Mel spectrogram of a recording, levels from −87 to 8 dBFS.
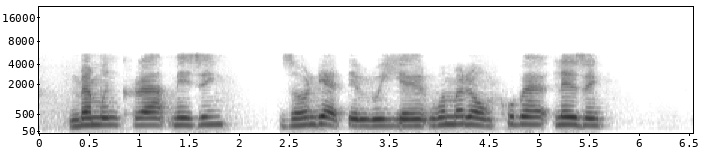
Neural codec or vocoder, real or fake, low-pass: codec, 16 kHz, 0.5 kbps, X-Codec, WavLM features, trained on Multilingual LibriSpeech; fake; 5.4 kHz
